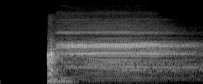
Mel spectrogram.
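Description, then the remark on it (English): A game-ending buzzer blares after a moment of silence: one loud, harsh, sustained horn tone that starts abruptly, holds steady for about a second and a half, then fades slightly, with no voices. “you sent the game-winning email at the buzzer, avoiding a 4:55 meeting on everyone's calendar.”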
